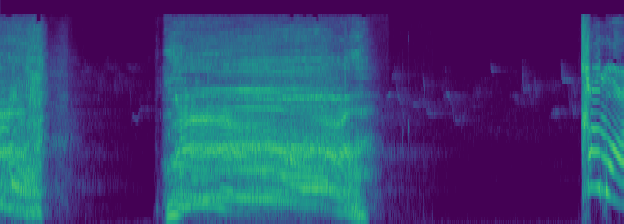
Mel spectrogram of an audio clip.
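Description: Several cartoon male voices straining and groaning together: a short strain trailing off just after the start, then a longer one of about two seconds, drawn-out and without breaks.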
